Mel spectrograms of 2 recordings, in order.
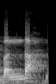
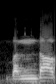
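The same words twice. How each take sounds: First: बंदा said as 'bandah', h audible; sounded final h. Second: बंदा ending in an open 'aa'; h as alif. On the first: Teacher showing the rejected form, 'bandah' with h. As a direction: add a breathed h to the end of बंदा. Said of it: "बंदा नहीं बोलते हैं". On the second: Teacher showing the right form, 'bandaa' without h. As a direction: end बंदा on a clean long a. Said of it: "बंदा बोलते हैं". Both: Shown as a demonstration.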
